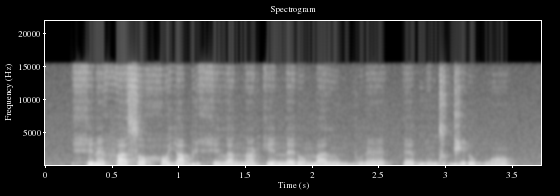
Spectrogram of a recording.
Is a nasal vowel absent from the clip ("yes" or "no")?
no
